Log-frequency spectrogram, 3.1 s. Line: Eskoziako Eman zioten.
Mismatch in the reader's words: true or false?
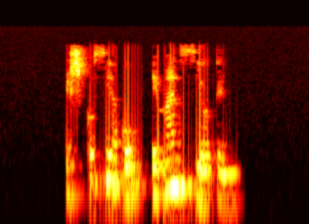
false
